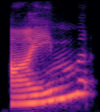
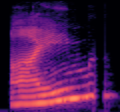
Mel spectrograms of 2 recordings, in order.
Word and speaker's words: Aim: And so the bija mantra there is I'm, you can spell it A-I-M or A-Y-M, I'm.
